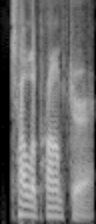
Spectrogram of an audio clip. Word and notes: Teleprompter: American English

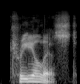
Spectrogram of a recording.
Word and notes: trialist: American English

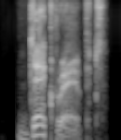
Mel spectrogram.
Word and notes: decrypt: British English

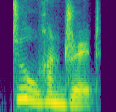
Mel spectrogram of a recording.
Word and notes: CC: Indian

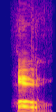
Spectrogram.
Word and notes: Ho: American English

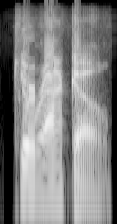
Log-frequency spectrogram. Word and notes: turaco: American English

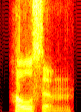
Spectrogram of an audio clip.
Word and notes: wholesome: British English

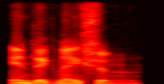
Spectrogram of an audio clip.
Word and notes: indignation: British English

